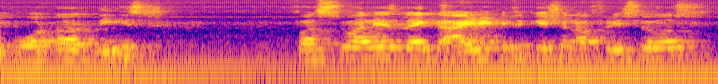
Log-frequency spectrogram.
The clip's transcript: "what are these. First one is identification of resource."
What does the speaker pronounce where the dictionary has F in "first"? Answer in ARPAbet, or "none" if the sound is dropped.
F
